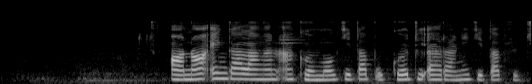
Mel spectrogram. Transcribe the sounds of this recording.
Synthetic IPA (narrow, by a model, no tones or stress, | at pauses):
ʔɔnɔʔɪŋkalaŋanʔa̰ɡ̥ɔ̤mɔkit̪apuɡ̥ɔ̤d̪̥i̤ʔaɾanikit̪ap̚su̥t͡ʃi̥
